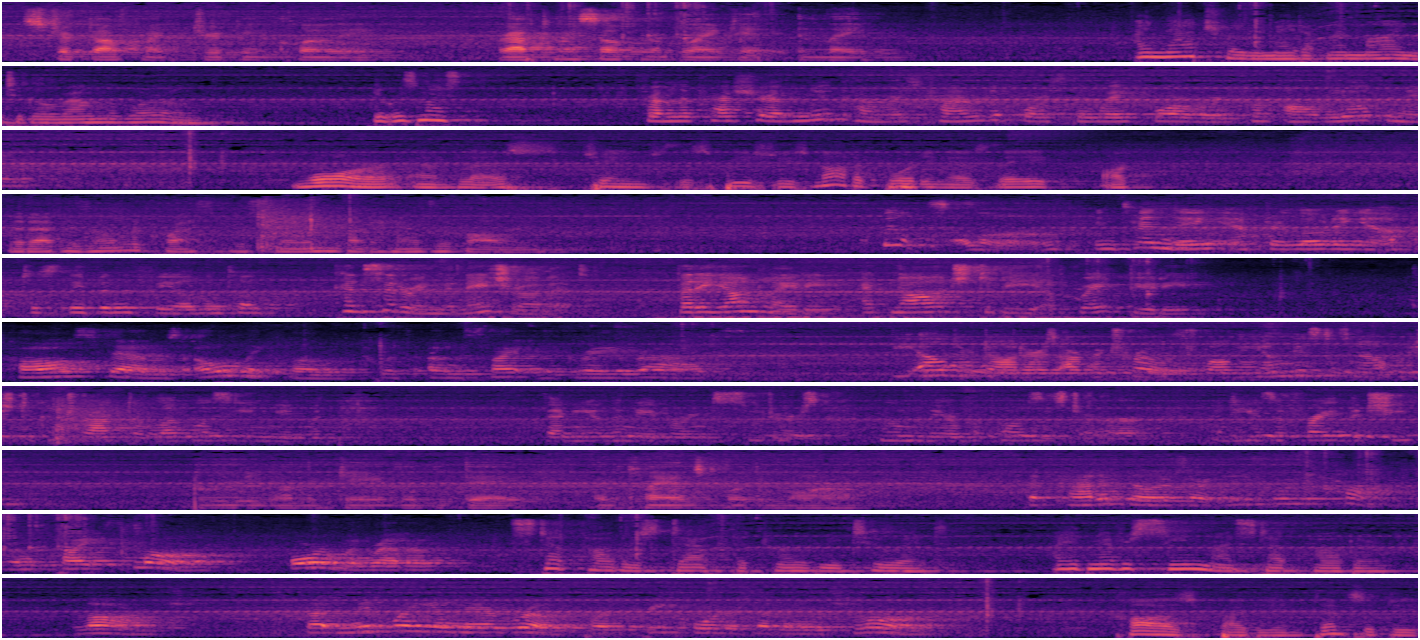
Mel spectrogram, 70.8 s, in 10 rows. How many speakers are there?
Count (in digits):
9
